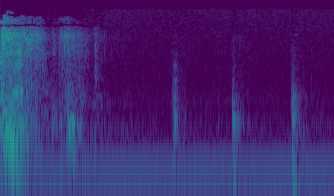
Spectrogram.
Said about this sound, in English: Open the door. Well, it's locked. Never mind that. Get your shoulders into it. Come on. Come on. Help me. Come on. One more.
